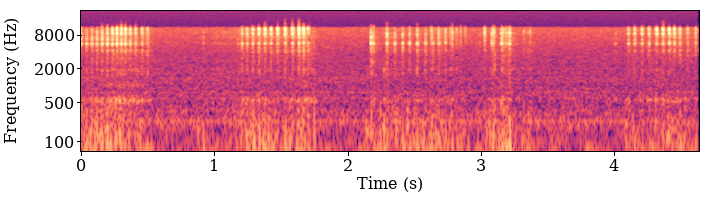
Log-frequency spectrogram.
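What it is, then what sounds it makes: Plastic jar lid scratched with nails. Long nails scratch along the ribbed rim of a blue plastic screw lid held on edge, giving soft, quiet bursts of fine, rapid clicking with a bright, ticking texture. A low, steady rumble runs underneath throughout.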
